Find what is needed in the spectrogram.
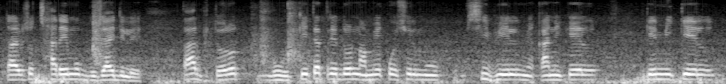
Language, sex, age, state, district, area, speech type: Assamese, male, 18-30, Assam, Nalbari, rural, spontaneous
